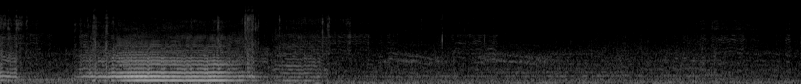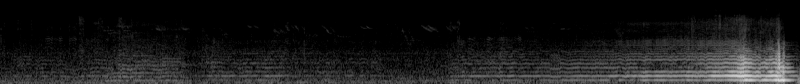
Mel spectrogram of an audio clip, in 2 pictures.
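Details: Several similar-looking bees, resembling bumblebees, gather pollen on rhododendron flowers, with some differing in wingbeat pitch. A low, steady droning hum swells at the start and again toward the end, rising loudest in the final seconds, with quieter buzzing between.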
